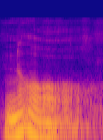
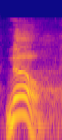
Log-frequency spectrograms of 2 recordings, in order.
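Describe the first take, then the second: First: The vowel is drawn out long. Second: It is said loudly.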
